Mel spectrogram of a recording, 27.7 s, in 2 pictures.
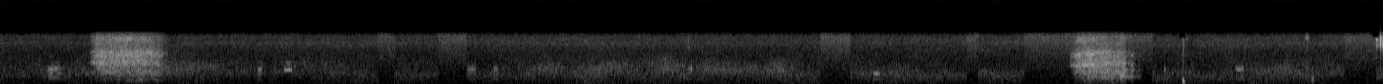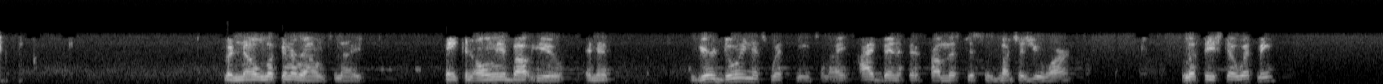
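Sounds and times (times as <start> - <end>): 
faint steady hiss: 0.0 - 27.6
deep breaths during guided relaxation: 0.9 - 2.0
speech: 16.1 - 17.6, 18.3 - 20.0, 20.7 - 24.6, 25.6 - 26.6.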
